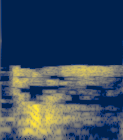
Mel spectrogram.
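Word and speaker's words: tallit: This is called number one, a Tolith, or you might pronounce it a Tolus. It depends on what part of the Jewish people you belong to.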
